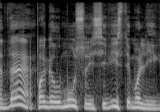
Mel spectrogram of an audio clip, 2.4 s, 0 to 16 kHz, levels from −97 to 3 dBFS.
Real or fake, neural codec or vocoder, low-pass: fake; vocoder, 44.1 kHz, 128 mel bands every 512 samples, BigVGAN v2; 14.4 kHz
